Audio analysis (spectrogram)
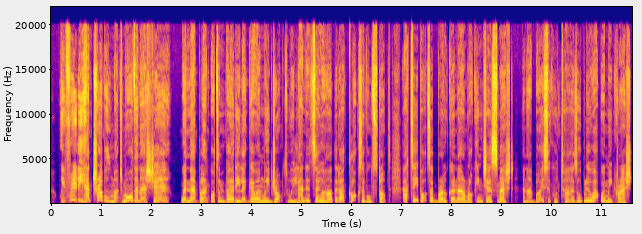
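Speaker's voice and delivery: small, barely audible, very high voice. Narrator reads the mayor calling up from the speck to the elephant, faint and tiny. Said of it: "but I'm mayor of a town that is friendly and clean. / The voice was so faint he could just barely hear it".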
